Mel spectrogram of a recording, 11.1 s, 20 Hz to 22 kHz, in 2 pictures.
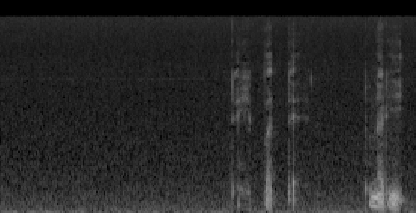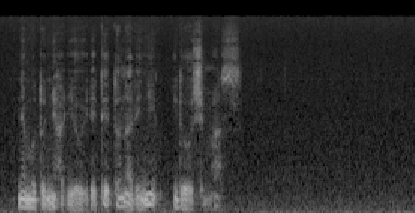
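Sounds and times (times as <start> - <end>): woman whispering: 3.1 - 4.2, 4.9 - 8.8.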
